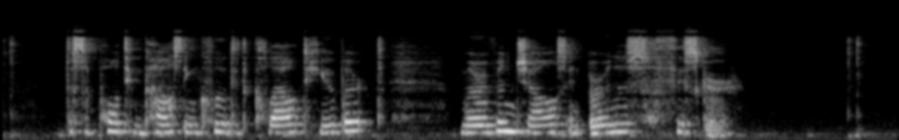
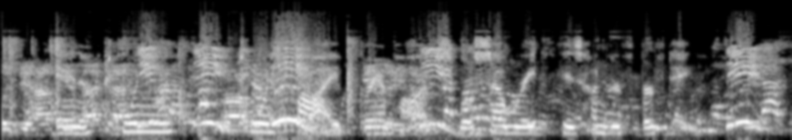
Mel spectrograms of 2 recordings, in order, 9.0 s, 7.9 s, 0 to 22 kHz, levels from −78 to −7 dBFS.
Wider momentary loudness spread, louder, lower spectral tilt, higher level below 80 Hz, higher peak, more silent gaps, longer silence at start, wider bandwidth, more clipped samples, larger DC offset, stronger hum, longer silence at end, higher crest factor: first, 19 LU vs 9 LU; second, -25 LUFS vs -10 LUFS; about the same, -3.5 dB/octave vs -2.5 dB/octave; second, -60 dBFS vs -46 dBFS; second, -10 dBFS vs 0 dBFS; neither; about the same, 0.1 s vs 0 s; second, 9.6 kHz vs 16 kHz; neither; neither; neither; first, 0.35 s vs 0.05 s; first, 16 dB vs 10 dB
